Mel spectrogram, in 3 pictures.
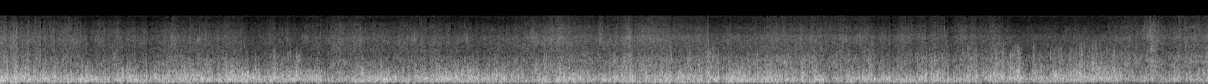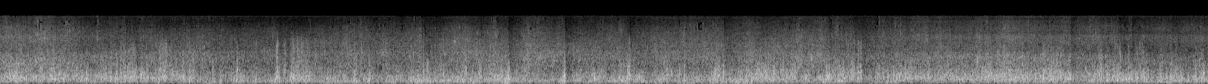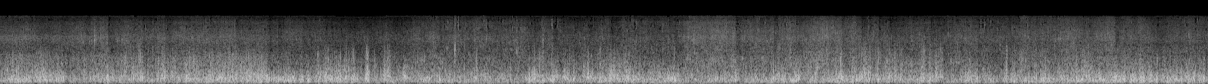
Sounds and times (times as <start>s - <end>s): Rowboat, canoe, kayak: 0.0s - 36.2s
Sailboat, sailing ship: 0.0s - 36.2s.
